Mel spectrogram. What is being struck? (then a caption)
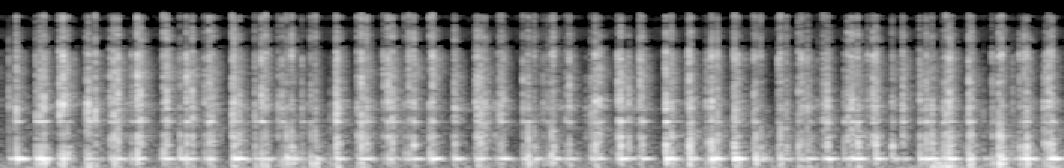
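Plastic water bottle, partly filled. A clear plastic water bottle with a blue label, about half a litre, hollow and holding some water, is held in both hands and tapped and scratched along its sides with the fingertips and nails. Quick, irregular taps, roughly two or three per second, give a short, hollow plastic ring with a steady low tone, mixed with bright, crackly scratching. The clip is quiet and close, with each tap dying away almost at once.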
